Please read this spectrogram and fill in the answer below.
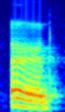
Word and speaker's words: herb: basil is a herb and in America they say basil and in some plac in America they say herb so they won't say the H not all of course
